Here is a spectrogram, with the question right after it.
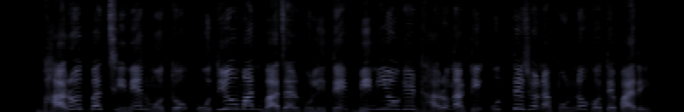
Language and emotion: Bengali, neutral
